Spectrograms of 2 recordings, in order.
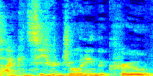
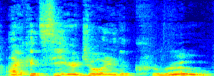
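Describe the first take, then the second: First: Said in the usual way. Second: Higher, slower, savoring each word; dreamy delight at the idea; gushing fan excitement, higher; excited hope. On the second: Real, not acted.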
